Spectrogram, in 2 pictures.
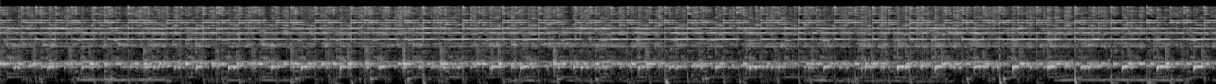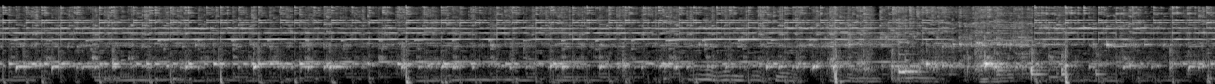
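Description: Shells on a rattle stick shake and clatter.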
